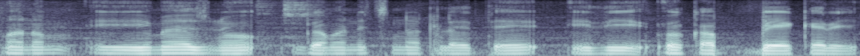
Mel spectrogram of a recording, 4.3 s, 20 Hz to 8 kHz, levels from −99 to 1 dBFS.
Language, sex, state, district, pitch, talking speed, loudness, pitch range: Telugu, male, Andhra Pradesh, Sri Satya Sai, 125 Hz, 125 wpm, -16 LUFS, 120-130 Hz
